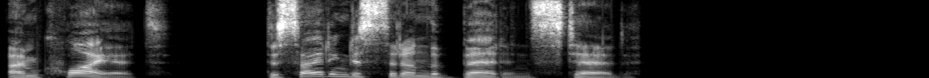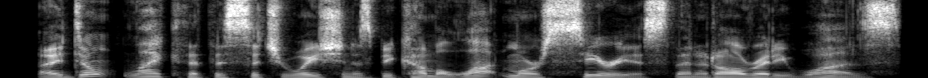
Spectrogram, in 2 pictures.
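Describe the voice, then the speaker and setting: This is a man playing the uneasy hero of a visual novel, telling his story in the first person. He is casual and a little wry, with lively intonation at an ordinary male pitch. The recording is dry and close. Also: dry recording. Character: anxious, skeptical human man narrating his own story.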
